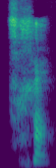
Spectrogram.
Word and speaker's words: frais: Frais. There's an S at the end. We do not read that S at the end. Frais. The second word is grand.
